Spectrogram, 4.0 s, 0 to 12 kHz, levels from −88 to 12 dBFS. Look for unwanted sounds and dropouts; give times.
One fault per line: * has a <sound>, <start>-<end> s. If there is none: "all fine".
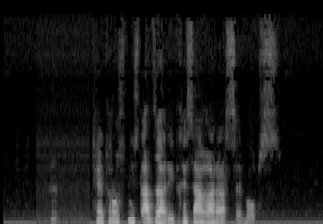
* has a laugh, 0.6-0.8 s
